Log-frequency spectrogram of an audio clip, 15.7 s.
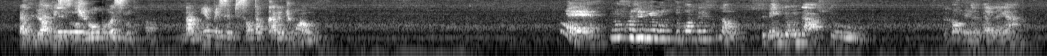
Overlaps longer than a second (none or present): present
